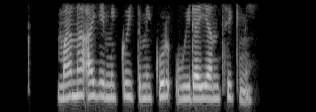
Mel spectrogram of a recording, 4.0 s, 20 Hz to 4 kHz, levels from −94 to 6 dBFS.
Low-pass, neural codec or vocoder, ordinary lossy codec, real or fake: 3.6 kHz; none; AAC, 32 kbps; real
